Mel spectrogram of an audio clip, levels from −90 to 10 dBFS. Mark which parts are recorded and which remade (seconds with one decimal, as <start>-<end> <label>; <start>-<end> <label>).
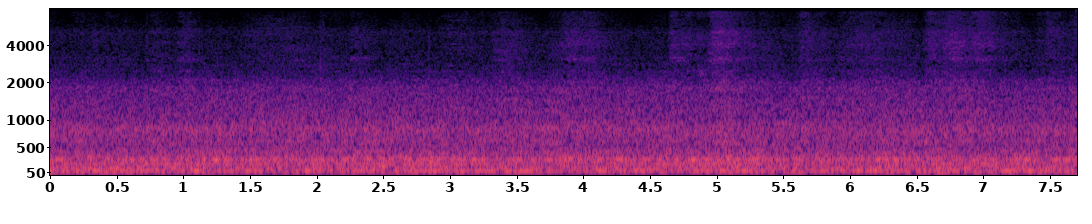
0.0-7.7 recorded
